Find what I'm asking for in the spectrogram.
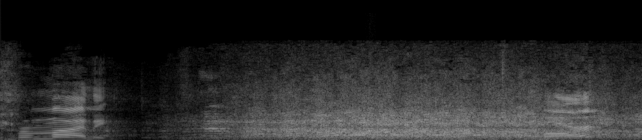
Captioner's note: laughter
